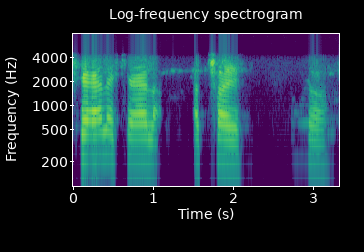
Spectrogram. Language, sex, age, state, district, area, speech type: Dogri, female, 45-60, Jammu and Kashmir, Reasi, rural, conversation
